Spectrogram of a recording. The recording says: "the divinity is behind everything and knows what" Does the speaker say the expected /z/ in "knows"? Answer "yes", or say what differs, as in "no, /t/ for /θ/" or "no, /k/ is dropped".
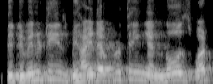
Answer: yes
